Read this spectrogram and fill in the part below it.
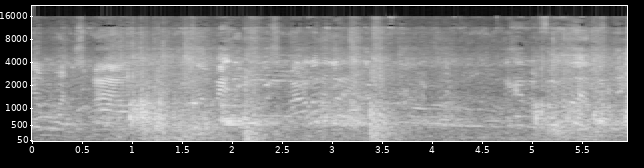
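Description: A bowling ball rolls down a lane.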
